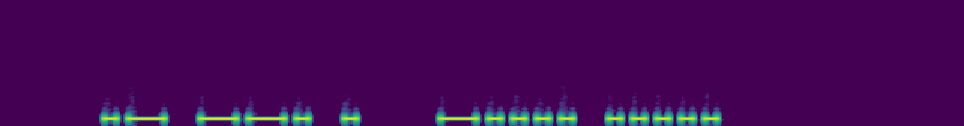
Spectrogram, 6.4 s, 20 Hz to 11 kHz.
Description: Morse code, heard as a keyed tone, about 15 wpm, 700 Hz. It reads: AGE 65
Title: K1USN SST QSO Practice 15wpm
